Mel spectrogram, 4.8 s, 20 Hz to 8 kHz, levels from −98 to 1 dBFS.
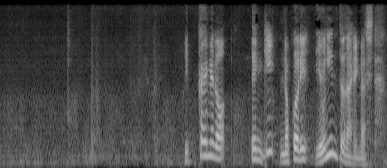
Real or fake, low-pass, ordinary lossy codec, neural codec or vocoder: fake; 7.2 kHz; MP3, 48 kbps; codec, 16 kHz, 1 kbps, FreqCodec, larger model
